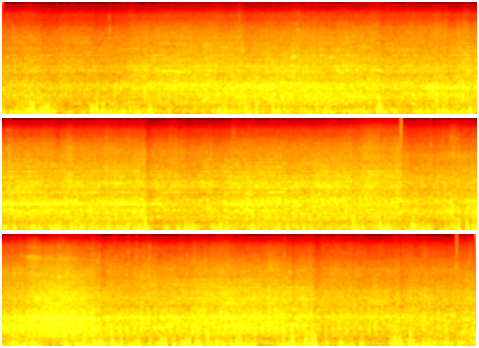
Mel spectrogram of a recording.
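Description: Passenger train running at speed, heard from on board: a steady heavy rumble of wheels on track, with wind on the microphone. A brighter rushing sound swells for a second or two about two-thirds of the way through.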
